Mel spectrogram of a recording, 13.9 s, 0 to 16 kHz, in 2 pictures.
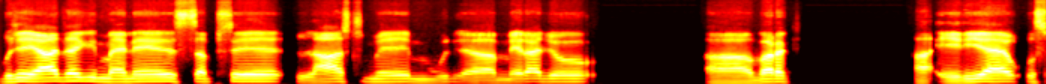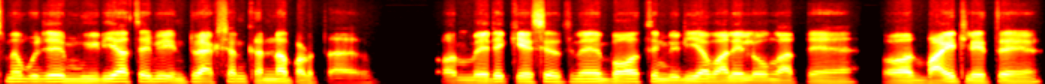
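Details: Adult male advocate who has stammered since age 3-4, worse on certain words; after a fluency course he reports 85-90% improvement but occasional stuttering remains; stuttering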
